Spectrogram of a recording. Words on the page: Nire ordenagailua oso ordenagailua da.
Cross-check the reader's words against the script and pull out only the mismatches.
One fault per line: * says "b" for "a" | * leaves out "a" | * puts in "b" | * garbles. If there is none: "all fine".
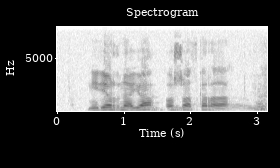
* says "azkarra" for "ordenagailua"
